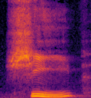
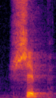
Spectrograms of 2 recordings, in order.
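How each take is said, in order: First: Sheep with a long ee, pitched up. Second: Ship with a short lax i. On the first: Repeating the pair for learners, long ee in Sheep. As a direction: hold the ee in Sheep. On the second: Repeating the pair for learners, short i in ship. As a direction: clip the i in ship. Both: Shown as a demonstration. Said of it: "Donc je répète les deux mots".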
